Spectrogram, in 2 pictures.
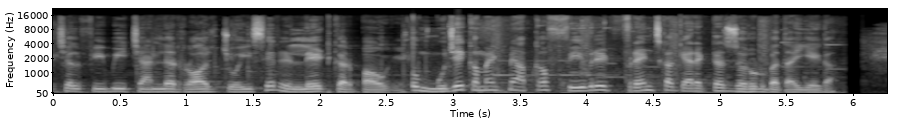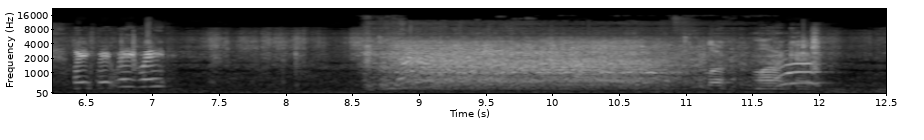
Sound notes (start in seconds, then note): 8.6 laughs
